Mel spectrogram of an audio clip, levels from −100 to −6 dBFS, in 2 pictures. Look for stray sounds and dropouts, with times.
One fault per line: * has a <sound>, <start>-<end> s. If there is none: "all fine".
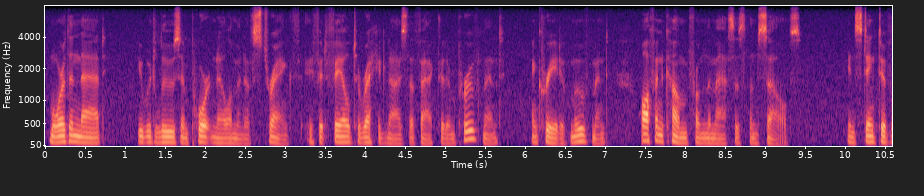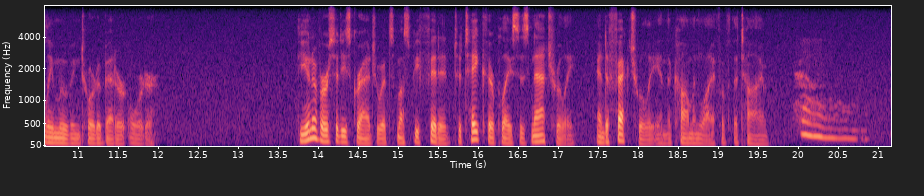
* has a sigh, 19.9-20.9 s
